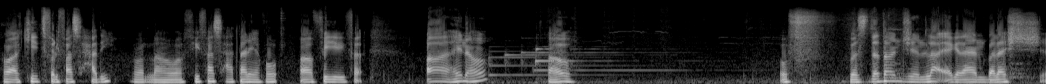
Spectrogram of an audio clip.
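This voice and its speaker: A man's voice: medium pitch, fairly even intonation, brisk, long pauses, faint music behind. Egyptian male gaming creator, chatty running commentary aimed at viewers, mid-range voice. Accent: Egyptian Arabic. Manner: chatty, keeps calling out to viewers with frequent exclamations. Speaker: gaming YouTuber. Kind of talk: live gameplay commentary.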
